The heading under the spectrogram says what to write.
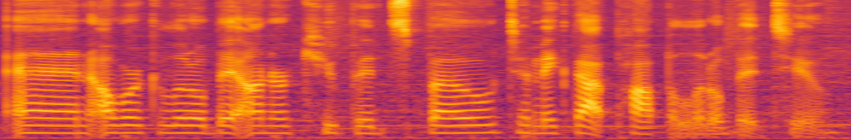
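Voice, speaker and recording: A woman's voice: lowish voice, little pitch movement, fairly quick, gravelly, soft background music. Chatty middle-aged woman narrating her art. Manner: chatty and rambling, self-described dramatic. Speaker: art vlogger. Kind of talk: casual voice-over narration.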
